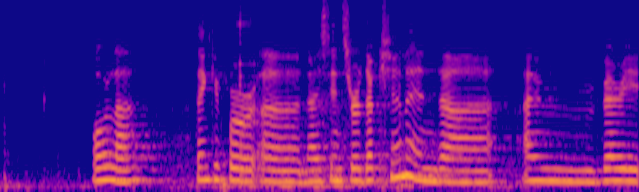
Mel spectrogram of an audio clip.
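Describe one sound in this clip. A woman speaks clearly through a microphone over loudspeakers in a large hall.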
